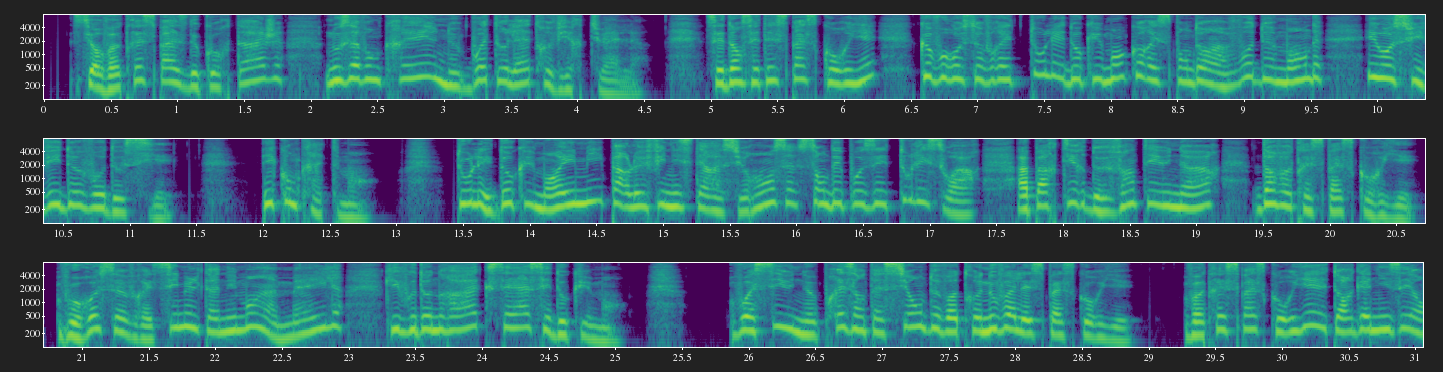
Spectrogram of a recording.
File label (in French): e-learning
